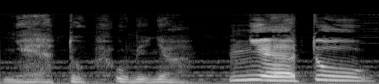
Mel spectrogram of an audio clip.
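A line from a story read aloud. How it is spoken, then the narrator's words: Wheezed hoarsely. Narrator (Russian): прохрипел Никанор Иванович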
